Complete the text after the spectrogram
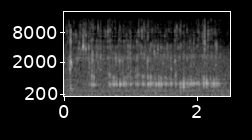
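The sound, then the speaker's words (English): Mead pours steadily into a glass for about two seconds, a continuous trickle with a rising tone as it fills, with no talking. “Okay, I don't think I've ever tasted mangrove, but let's do it. Yeah. Give it a pour.”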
